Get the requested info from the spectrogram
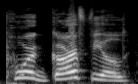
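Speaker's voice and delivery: high, loud, drawn-out cry of pity; cried lament. Acted. Fieldgar sees Garfield blasted, cried lament. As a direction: wail it slowly for a friend. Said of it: "cried Fieldgar".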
